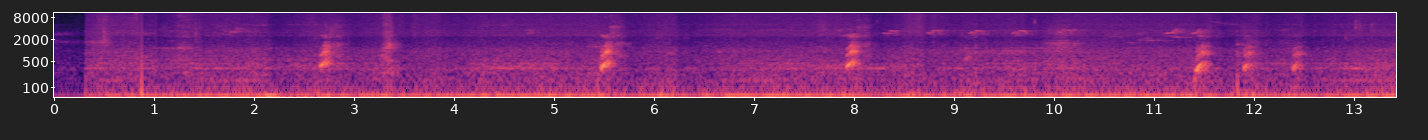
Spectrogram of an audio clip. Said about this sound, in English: Paige is dreaming. Aw, Paige is doing little puppy barks. Get her a mic.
